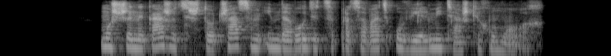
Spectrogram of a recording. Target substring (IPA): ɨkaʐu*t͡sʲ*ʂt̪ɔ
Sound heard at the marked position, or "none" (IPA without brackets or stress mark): t͡sʲ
